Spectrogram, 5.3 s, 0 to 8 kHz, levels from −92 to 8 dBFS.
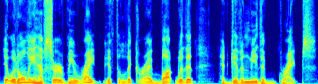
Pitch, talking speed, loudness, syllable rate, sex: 120 Hz, 215 wpm, -18 LUFS, 5.2 syllables/s, male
